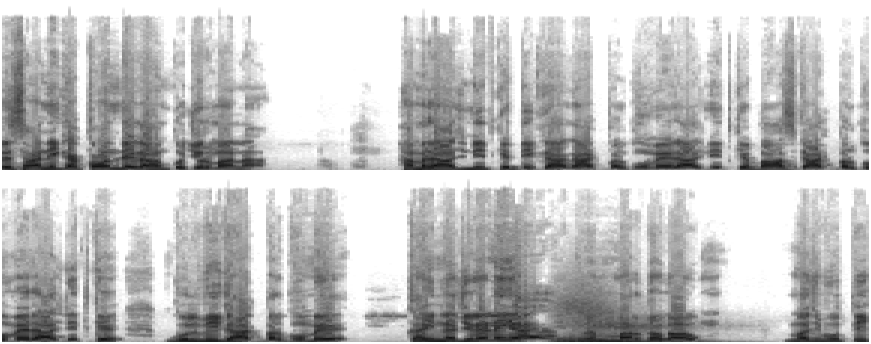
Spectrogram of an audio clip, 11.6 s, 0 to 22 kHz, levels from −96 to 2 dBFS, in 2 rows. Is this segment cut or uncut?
cut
